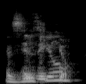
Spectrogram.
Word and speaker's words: Ezequiel: Did I say that right? – Ezequiel. – That's not how you spell Ezequiel, is it? It's a different way of spelling Ezequiel. – Yeah, Ezequiel got it right, though.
